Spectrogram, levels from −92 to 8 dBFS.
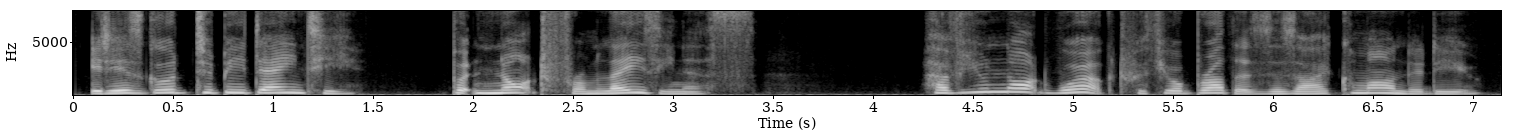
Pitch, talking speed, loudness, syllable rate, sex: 225 Hz, 175 wpm, -18 LUFS, 5.0 syllables/s, female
